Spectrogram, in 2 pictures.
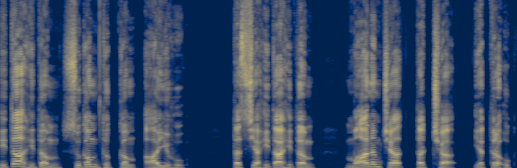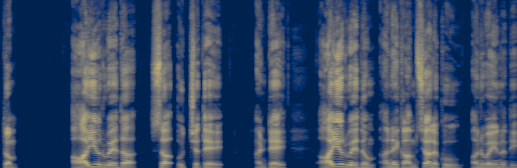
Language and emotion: Telugu, neutral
